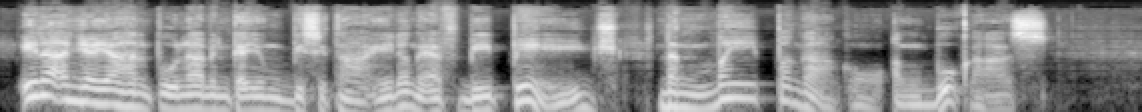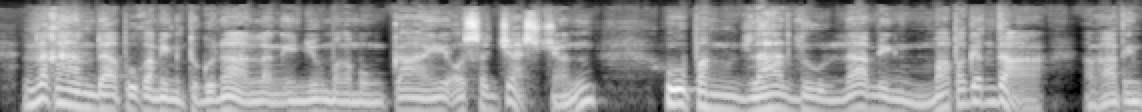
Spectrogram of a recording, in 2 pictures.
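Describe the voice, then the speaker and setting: A man's voice: fairly low pitch, vocal fry, a bit bright, breathy edge, no echo. A man with a Filipino accent doing dramatic scripted narration and announcing for a radio drama.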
